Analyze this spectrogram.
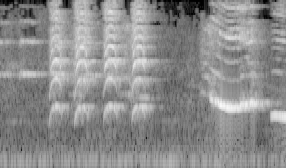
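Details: Babbler singing, described as dancing: four quick harsh upslurred notes in a row, then a long loud whistled note that dips and rises.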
